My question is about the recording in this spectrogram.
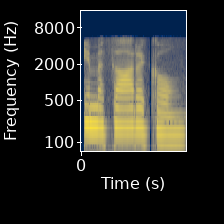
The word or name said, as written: immethodical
